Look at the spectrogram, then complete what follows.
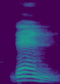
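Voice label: "den", Malay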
